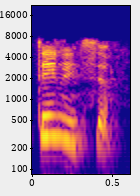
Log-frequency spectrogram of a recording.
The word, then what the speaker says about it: Тенец: него заедно с молбата, да произнесаме правилно името му, като поставяме ударението на последната сричка – тенец.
